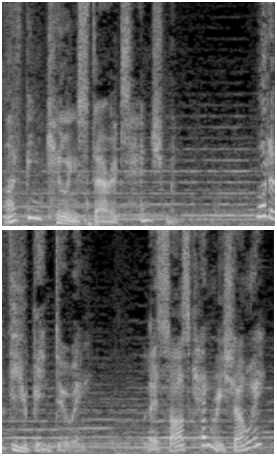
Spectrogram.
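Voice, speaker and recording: A man's voice: fairly high pitch, wildly swooping pitch, a little slow. An actor playing a brash, hot-tempered young English man with a sardonic, flippant manner in a video game cutscene. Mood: defiant. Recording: music behind the voice.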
